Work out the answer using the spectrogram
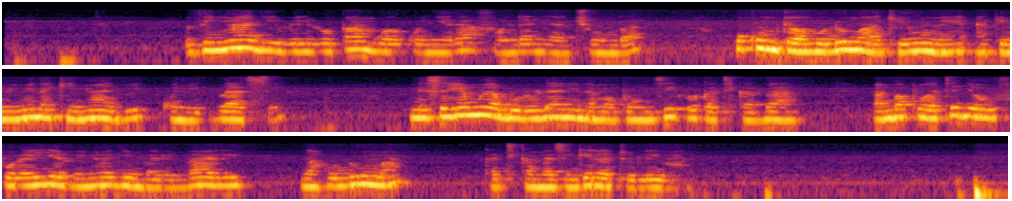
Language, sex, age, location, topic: Swahili, female, 18-24, Dar es Salaam, finance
